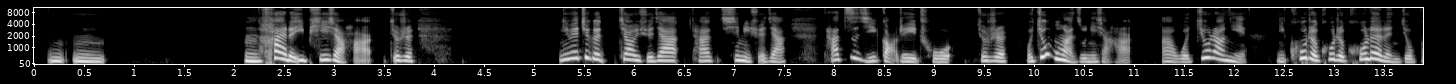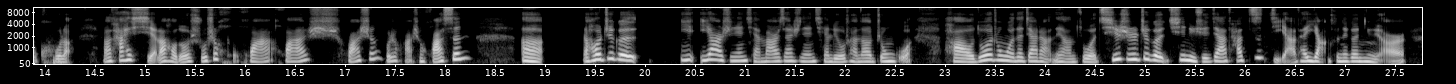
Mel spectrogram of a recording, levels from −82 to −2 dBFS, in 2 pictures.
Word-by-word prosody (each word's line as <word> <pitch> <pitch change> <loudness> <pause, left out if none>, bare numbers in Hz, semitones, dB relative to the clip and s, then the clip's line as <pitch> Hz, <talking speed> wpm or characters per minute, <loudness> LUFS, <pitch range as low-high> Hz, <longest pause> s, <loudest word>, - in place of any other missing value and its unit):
嗯 220 -2 +2
嗯。 195 -3 +3 1.4
嗯， 215 -2 +7
害 360 - +5
了 250 - +8
一 265 - +6
批 285 +4 +2
小 275 - +4
孩 - - -8
儿， - - -3 0.2
就 260 - +2
是 235 -3 +2 1.4
因 310 +4 +3
为 380 - +4
这 415 0 +4
个 315 -3 +3
教 310 -3 +2
育 - - +4
学 225 -2 -1
家， 240 -1 +2
他 230 0 -2
心 260 0 -1
理 215 - +1
学 - - -5
家。 185 -2 -3 0.4
他 290 - -1
自 350 +3 -2
己 220 +2 -2
搞 - - -1
这 195 - -4
一 190 -2 +2
出， 175 -1 -3 0.2
就 240 - 0
是 215 -2 +1 0.2
我 205 - -1
就 225 - +6
不 335 - +6
满 250 - +5
足 185 +1 -5
你 185 0 -3
小 195 - -10
孩 - - -14
儿， - - -10 0.3
啊， 195 -2 -4
我 175 0 -3
就 400 - +2
让 325 -10 +2
你 185 -8 -3 0.3
你 - - -7
哭 390 - +3
着 280 -7 +5
哭 320 +5 0
着 255 - +5
哭 320 +8 0
累 340 -3 +6
了， 210 -5 0
你 160 - -9
就 175 0 -4
不 175 - -15
哭 170 - -6
了。 170 - -3 0.3
然 215 - -2
后 - - -14
他 255 - 0
还 285 - +4
写 290 +2 -2
了 - - +1
好 190 -5 -2
多 165 +3 0
书 210 +1 -3
是 330 - -1
华 195 - -5
华 230 +5 -3 0.4
华 - - -1
生， 330 +6 -5
不 - - -4
是 230 - -1
华 230 - -9
生 200 -1 -6
华 - - +2
森。 325 +9 +3 0.6
啊， 210 -6 +3 0.4
然 215 +4 -1
后 305 +1 +6
这 350 - 0
个 275 -6 +5 0.4
1 280 +1 -1
10-20 265 -3 +1
年 235 +1 0
前 190 -6 -7
吧， 200 - -3
20-30 220 0 -3
年 200 0 -4
前 190 -4 -6
流 175 0 0
传 190 -1 -5
到 190 0 -2
中 205 +3 -1
国， - - -5 0.3
好 190 -3 +2
多 270 +8 +3
中 275 -2 +1
国 240 - +2
的 225 0 0
家 220 0 0
长 200 - -4
那 - - -4
样 175 -2 -4
做。 175 -1 -1
其 310 +2 +1
实 315 -1 +3
这 330 - +1
个 260 -5 +5
心 280 +2 0
理 245 - +6
学 195 -2 -2
家 215 -1 +1
他 235 +1 -3
自 405 +11 -6
己 - - -9
啊， - - -3
他 215 - -1
养 220 -1 +3
出 210 - -7
那 205 - +2
个 210 0 0
女 195 -5 0
儿， - - -3
225 Hz, 270 characters per minute, -21 LUFS, 195-280 Hz, 1.4 s, 了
